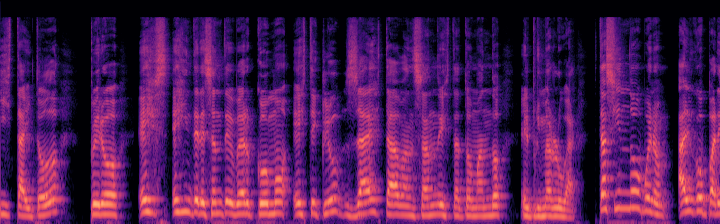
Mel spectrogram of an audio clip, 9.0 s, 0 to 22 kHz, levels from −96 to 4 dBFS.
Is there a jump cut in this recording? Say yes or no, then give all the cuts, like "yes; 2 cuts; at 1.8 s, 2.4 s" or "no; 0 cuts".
no; 0 cuts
